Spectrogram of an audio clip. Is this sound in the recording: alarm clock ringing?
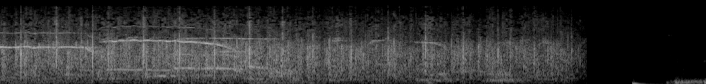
no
